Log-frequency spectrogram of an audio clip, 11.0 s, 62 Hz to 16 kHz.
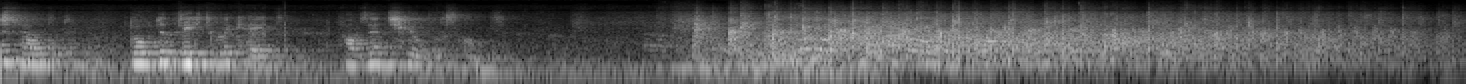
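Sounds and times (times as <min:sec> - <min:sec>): audience applauding: 0:05.2 - 0:11.0.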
